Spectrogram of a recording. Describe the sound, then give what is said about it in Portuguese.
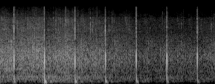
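Single hand claps from a man clapping on stage at a party rally: seven sharp, evenly spaced claps in a steady rhythm over a continuous crowd murmur. “numa altura em que o próprio bate palmas em cima do palanque.”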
